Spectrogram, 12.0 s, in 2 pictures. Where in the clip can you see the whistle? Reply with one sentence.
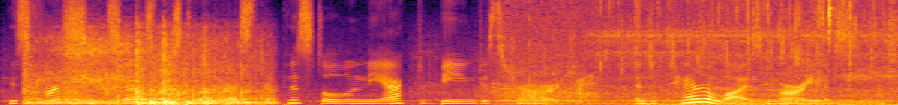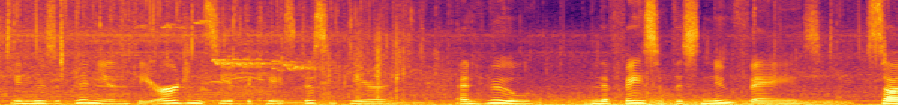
You can't hear the whistle here.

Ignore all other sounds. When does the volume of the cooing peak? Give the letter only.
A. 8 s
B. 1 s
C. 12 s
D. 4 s
B.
